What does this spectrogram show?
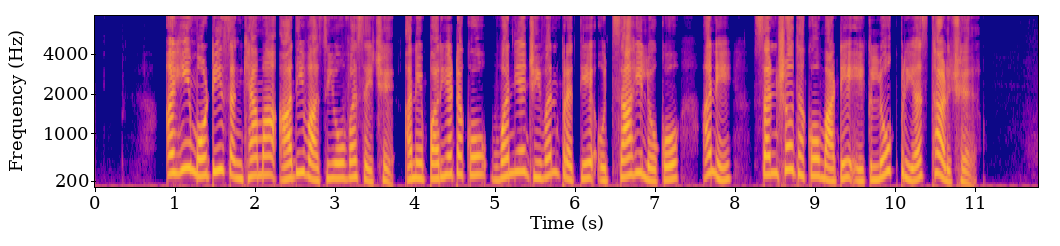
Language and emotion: Gujarati, neutral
